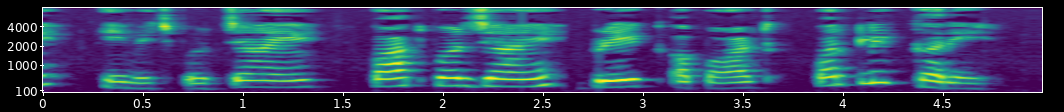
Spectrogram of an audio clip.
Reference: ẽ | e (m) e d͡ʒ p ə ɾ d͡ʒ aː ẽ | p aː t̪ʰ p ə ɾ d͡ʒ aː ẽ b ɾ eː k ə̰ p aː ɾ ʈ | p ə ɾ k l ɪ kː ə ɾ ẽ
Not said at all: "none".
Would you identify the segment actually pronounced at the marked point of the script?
m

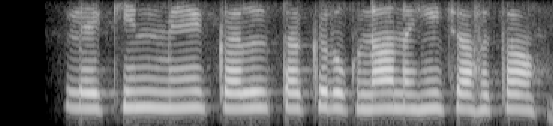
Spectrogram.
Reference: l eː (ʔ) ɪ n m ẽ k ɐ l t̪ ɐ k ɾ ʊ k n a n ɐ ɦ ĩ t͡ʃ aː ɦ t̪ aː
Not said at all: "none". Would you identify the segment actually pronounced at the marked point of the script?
k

